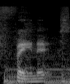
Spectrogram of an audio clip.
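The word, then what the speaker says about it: Fénix: But it's pronounced Phoenix in Spanish. Phoenix, because the E has an A sound.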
